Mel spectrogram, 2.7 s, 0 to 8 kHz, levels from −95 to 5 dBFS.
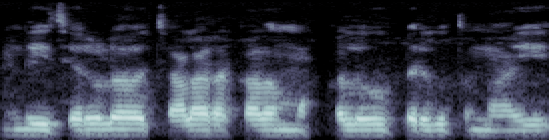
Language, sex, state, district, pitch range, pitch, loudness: Telugu, male, Andhra Pradesh, Guntur, 110-115 Hz, 115 Hz, -17 LUFS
